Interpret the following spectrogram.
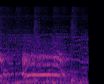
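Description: A voice holding two long, slightly wavering notes in a sung, howl-like way, then cutting off abruptly near the end.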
